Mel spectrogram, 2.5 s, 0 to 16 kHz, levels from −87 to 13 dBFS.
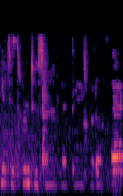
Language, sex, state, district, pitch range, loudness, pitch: Telugu, female, Telangana, Karimnagar, 240-345 Hz, -32 LUFS, 265 Hz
